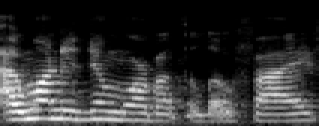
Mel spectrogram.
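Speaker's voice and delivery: ordinary talk, nothing marked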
